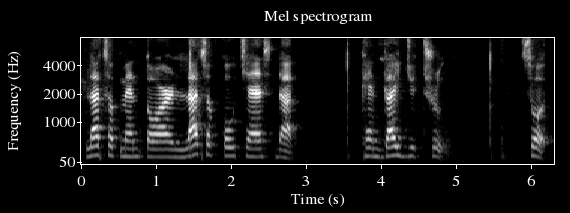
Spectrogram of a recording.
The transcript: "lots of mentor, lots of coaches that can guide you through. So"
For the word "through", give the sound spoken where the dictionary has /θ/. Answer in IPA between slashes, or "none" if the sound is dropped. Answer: /t/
